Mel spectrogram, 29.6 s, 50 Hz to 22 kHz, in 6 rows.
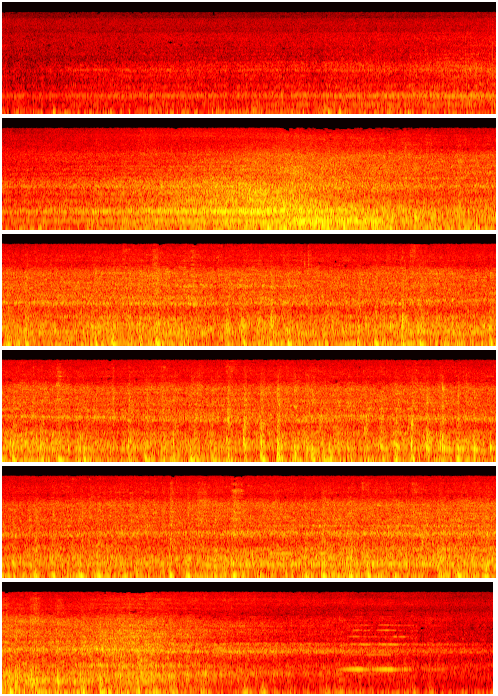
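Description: Indian Railways WAP-5 electric locomotive hauling a passenger express at about 59 km/h, sounding a long horn as it approaches and passes about eight seconds in. Then comes the steady rhythmic clickety-clack of the coaches' wheels over the rail joints, which fades near the end as the last coach runs away.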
